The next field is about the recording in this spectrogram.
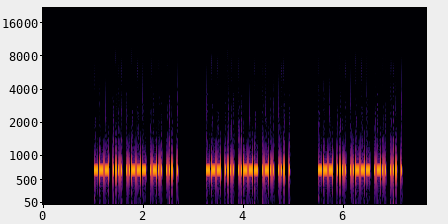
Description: Morse code, heard as a keyed tone, about 46 wpm, 700 Hz. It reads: OH2LSE OH2LSE OH2LSE
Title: DXCC-100 Call Signs - 6 Characters - Repeated 3x - 45wpm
